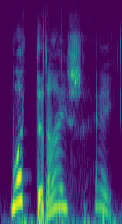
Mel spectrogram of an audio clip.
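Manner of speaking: soft, high, slow question; mock innocence. Host asks what provoked the hate mail, mock innocent.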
